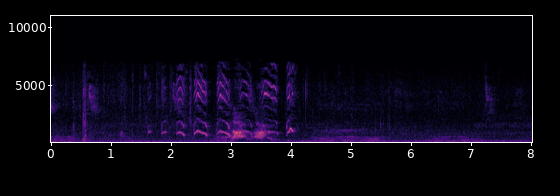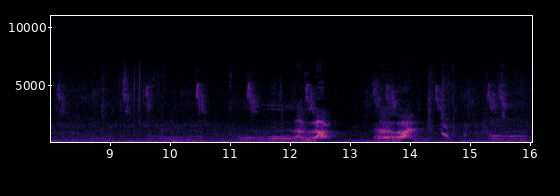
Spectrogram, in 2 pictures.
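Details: Playing, eating Siberian Husky puppies: bursts of high yips and whines early on, a stretch of softer whimpering and low rumbling, then two loud squealing yelps near the end.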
